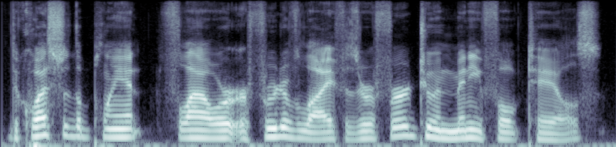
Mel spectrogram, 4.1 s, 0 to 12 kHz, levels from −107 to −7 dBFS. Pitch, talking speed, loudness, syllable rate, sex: 140 Hz, 250 wpm, -19 LUFS, 5.5 syllables/s, male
